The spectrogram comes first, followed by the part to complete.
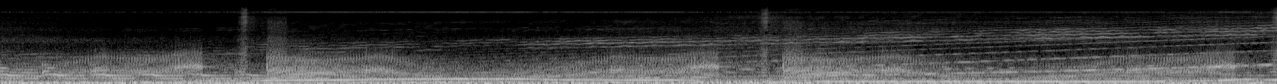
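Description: BMW E36's engine driving hard, with brief breaks about two and a half and seven and a half seconds in, and revs climbing steadily through the last few seconds, under a steady low rumble. A hip-hop music track plays over it.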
